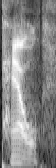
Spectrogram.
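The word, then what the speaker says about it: Paweł: for calling in power but apparently in German he is pronounced Pawel so Powell's ipsa at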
